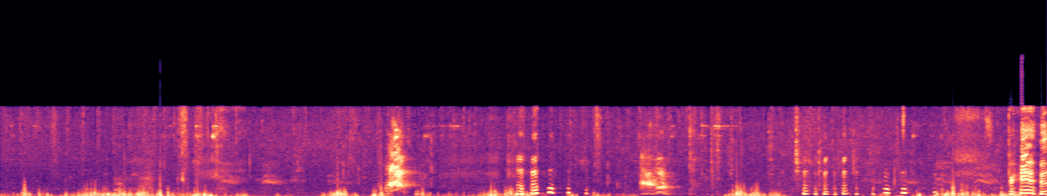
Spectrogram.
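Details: Eight-week-old Shih Tzu puppy Sho-Pow showing who is boss to a Poodle, Ben, and an adult Shih Tzu, Bruce, who back off scared; scrappy growly bursts and short barks, with high rising whiny yips near five, eight and twelve seconds.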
